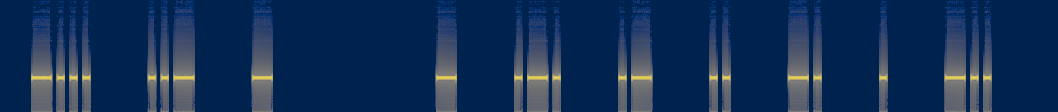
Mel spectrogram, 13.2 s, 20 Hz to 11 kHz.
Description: Morse code, heard as a keyed tone, about 15 wpm, spaced as for 8 wpm, 1000 Hz. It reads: BUT TRAINED
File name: qotdfiles / 8wpm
